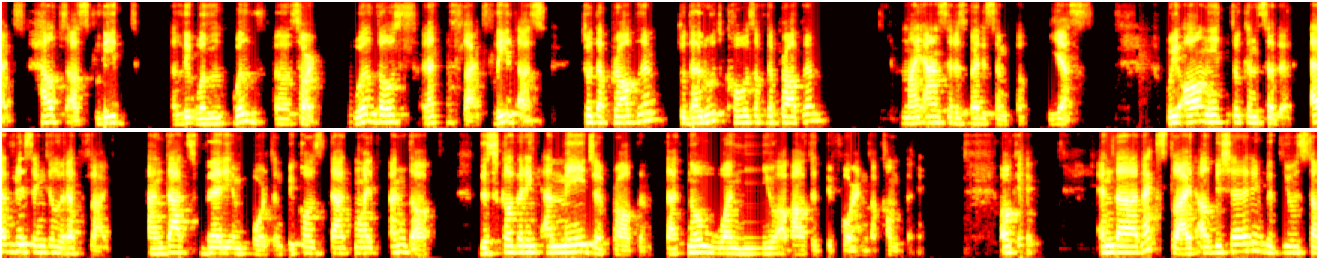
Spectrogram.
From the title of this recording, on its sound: Live Webinar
